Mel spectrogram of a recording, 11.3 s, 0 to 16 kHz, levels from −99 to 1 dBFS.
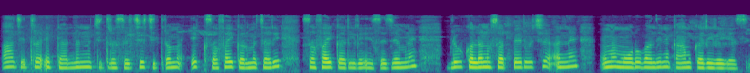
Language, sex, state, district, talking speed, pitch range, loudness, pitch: Gujarati, female, Gujarat, Valsad, 165 wpm, 200-225 Hz, -19 LUFS, 215 Hz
